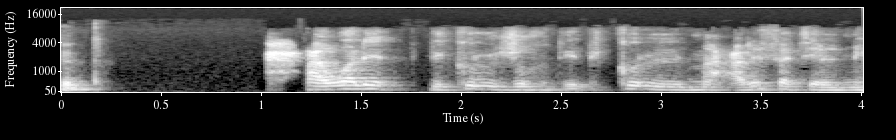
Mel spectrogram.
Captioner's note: speaking arabic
